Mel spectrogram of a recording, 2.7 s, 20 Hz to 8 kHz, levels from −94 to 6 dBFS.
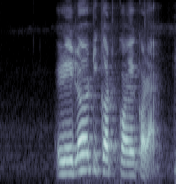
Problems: constant background noise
